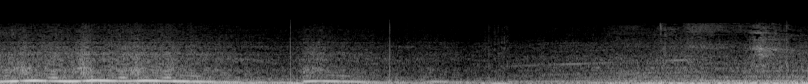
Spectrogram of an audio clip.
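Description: A car engine revs and drones under load while driving across a moor on a bad road, its low pitch rising and falling through several gear-like surges, with steady road rumble and rattling throughout and no voices.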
